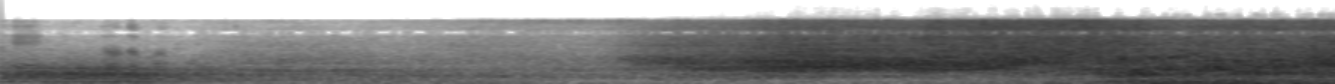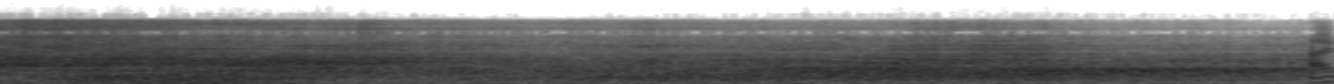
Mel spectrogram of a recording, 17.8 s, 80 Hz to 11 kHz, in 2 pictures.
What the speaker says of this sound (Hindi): साइन अभिमन्यु 2 जिसका संचालन स्क्वाड लीडर जानगुड़े कर रहे हैं, ओवरशूट के लिए अग्रसर है।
